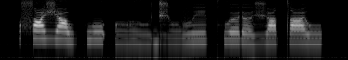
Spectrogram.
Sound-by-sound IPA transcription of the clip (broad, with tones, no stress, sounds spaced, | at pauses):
sˤ ɑ˦ ʒ ɑ˦˨ w k w o˦ ʔ ɔ̤˨ ɦ o̤˨ d͡ʒ ɔ̤˨ v e˦ kʷʰ œ˦ ɾ œ˨ ʒ ɵ˦ tˤ ɛ˦ w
